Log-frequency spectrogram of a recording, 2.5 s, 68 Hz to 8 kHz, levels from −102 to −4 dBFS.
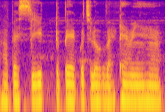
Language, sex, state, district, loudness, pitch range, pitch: Hindi, male, Uttar Pradesh, Lucknow, -14 LUFS, 110-115 Hz, 110 Hz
